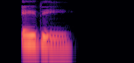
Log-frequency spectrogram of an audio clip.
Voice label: "eighty", English

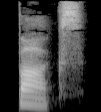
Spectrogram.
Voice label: "box", English

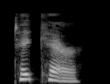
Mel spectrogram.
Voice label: "Take care", English

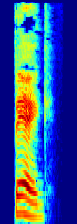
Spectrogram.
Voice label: "big", English

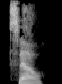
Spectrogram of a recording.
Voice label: "snow", English

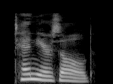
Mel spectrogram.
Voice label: "ten years old", English

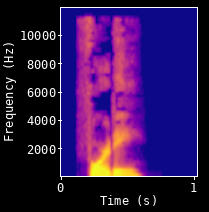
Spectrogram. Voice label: "forty", English

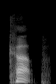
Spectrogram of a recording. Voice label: "cup", English

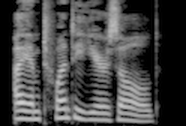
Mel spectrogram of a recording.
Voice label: "I am twenty years old", English

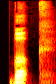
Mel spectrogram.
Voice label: "book", English

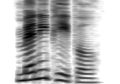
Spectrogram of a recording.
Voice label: "many people", English

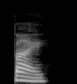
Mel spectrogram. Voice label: "Bye", English

